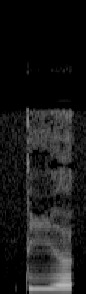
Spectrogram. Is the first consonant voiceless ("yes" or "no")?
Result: yes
